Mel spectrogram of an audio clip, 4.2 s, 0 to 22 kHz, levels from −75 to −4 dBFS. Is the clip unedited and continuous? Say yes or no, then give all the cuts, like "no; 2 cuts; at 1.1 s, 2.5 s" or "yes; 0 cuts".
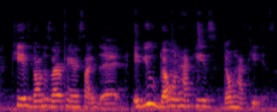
no; 1 cut; at 1.8 s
